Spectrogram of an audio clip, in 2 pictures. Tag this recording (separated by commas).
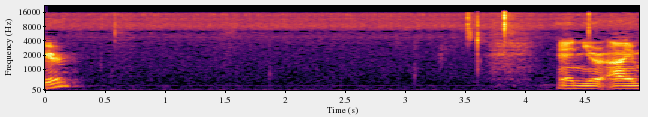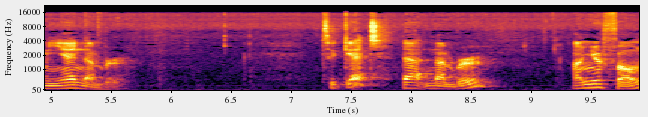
Speech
